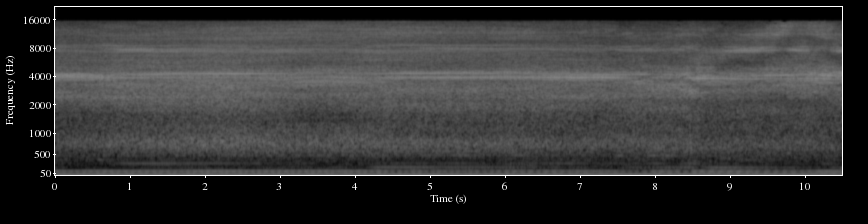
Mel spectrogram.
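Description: Several electric car-paint polishers (dual-action and rotary machine buffers) running together, a steady drone with a high whine over a low hum.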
